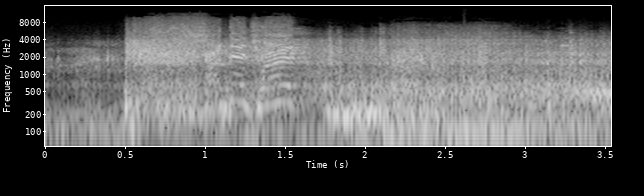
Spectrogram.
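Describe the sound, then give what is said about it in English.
Laser weapon blasts fire in a science-fiction film fight against a monster that keeps regrowing its heads. A sudden loud burst erupts and rolls into a sustained roaring, warbling blast that stays loud to the end. “He had to hit him with the other laser.”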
